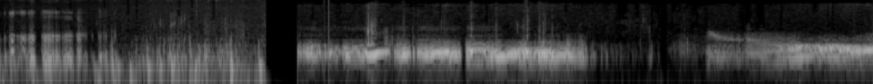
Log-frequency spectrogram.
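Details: Woman in a bikini with stomach growling: loud gurgling and squeaky, whining rumbles from the belly with brief pauses; borborygmi.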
